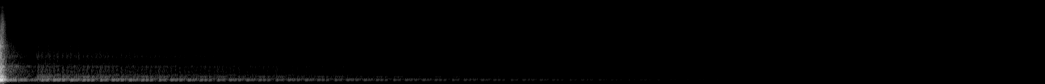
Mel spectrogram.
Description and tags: EFX Snare 2
A dry snare with effects.
1-shot, drum, effects, snare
